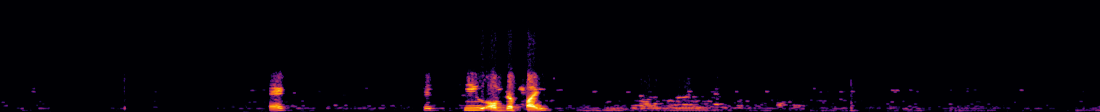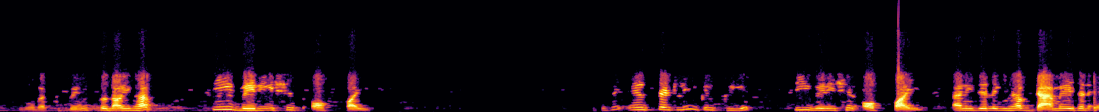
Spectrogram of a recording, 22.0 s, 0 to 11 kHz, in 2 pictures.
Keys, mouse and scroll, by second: 0.6 alt+middle click, 0.6 alt+click, 1.5 click, 1.9 alt+right click, 2.9 x, 3.5 click, 4.3 click, 7.0 alt+middle click, 7.4 click, 8.4 click, 10.4 click, 11.5 alt+right click, 12.0 alt+right click, 12.4 alt+middle click, 12.6 alt+click, 14.6 click, 15.1 alt+middle click, 17.2 alt+click, 17.6 alt+middle click, 18.0 alt+middle click, 18.2 alt+click, 18.2 alt+right click, 18.7 alt+right click, 19.3 alt+middle click, 19.6 alt+right click.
